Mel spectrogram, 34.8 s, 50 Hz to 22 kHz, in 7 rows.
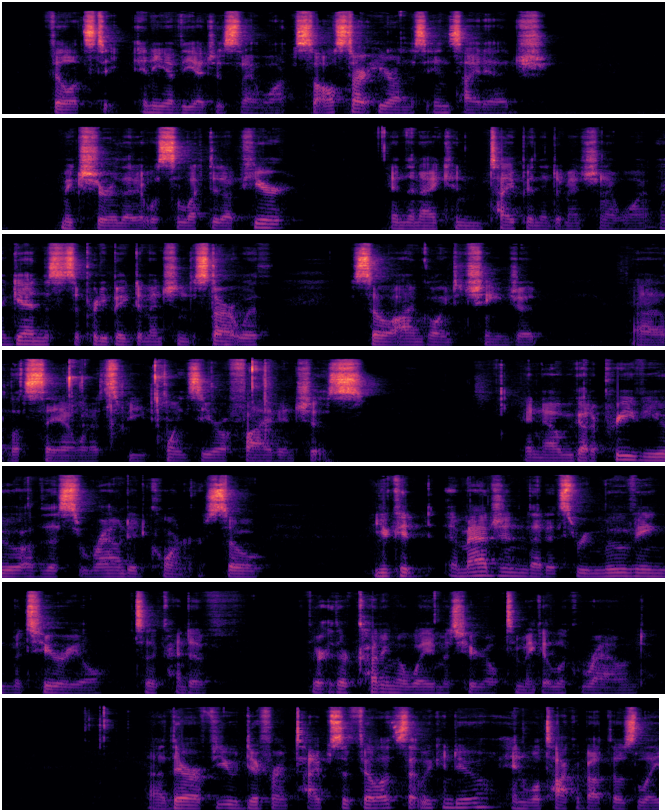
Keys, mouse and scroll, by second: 1.6-2.4 scroll down 1, 15.2-15.8 typing, 16.6 Return, 19.4 scroll down 1, 19.9 middle click, 21.6-22.9 scroll down 1, 27.9 middle click.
